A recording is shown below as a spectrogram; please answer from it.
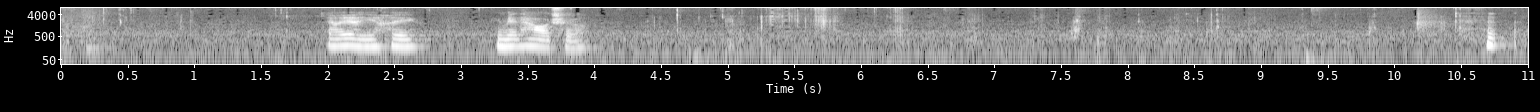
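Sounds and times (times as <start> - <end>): steady low hum: 0.0 - 11.0
chewing crisp bread crunches: 4.4 - 10.7.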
